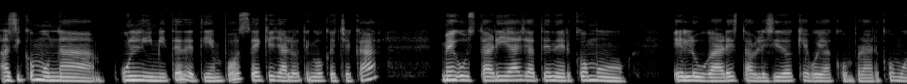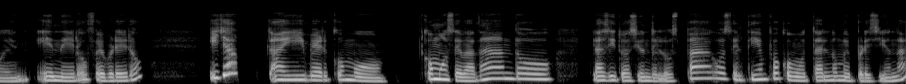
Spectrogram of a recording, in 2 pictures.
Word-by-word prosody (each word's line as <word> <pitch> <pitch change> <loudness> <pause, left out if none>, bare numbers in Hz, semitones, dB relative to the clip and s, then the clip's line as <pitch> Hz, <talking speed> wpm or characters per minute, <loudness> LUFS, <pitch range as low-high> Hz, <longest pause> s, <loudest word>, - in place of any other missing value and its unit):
así 190 +1 0
como 205 -1 +3
una 170 -4 +1 0.2
un 195 0 +4
límite 175 - +2
de 160 +7 +1
tiempo. 165 -5 -1
Sé 185 +7 -1
que 195 +1 -2
ya 175 -2 +1
lo 170 0 0
tengo 175 -1 -2
que 165 -2 -2
checar. 170 - -2 0.6
Me 205 -1 +4
gustaría 195 0 +1
ya 190 -2 0
tener 180 -3 0
como 180 -6 0 0.5
el 185 0 +3
lugar 165 -2 +2
establecido 170 -1 -1
que 175 -2 -5
voy 160 -1 0
a 155 - -3
comprar 150 - -5
como 170 -4 -4
en 150 +9 -4
enero, 170 -9 +1
febrero, 170 - 0 0.6
y 310 -3 +2
ya. 450 - +5 0.4
Ahí 210 0 +3
ver 195 -1 0
cómo 165 -10 0 0.4
cómo 245 -2 +6
se 180 -5 +1
va 165 -1 +1
dando 250 0 +2 0.4
la 195 0 +2
situación 175 -3 -1
de 155 - -2
los 160 +2 -3
pagos, 275 -1 -1
el 210 -5 -3
tiempo 235 +4 0
como 180 -7 0
tal 180 0 -1
no 190 - -1
me 185 -3 0
presiona, 155 +4 -2
180 Hz, 170 wpm, -23 LUFS, 165-205 Hz, 0.6 s, cómo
